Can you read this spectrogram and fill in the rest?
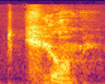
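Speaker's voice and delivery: breathy whisper, barely voiced. Preacher voicing Jesus, whispered: I allowed you to kill me. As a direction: hush it like a secret.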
